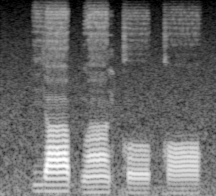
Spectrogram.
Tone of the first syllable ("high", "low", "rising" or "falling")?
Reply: high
